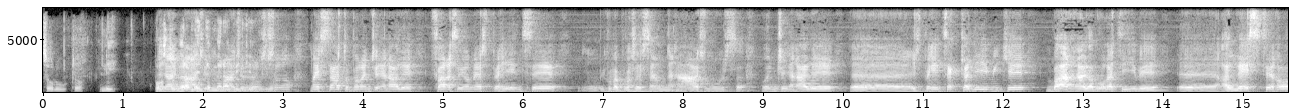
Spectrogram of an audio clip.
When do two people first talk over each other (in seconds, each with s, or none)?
1.4 s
